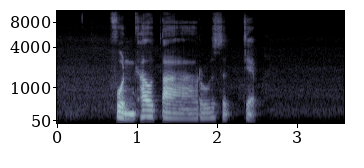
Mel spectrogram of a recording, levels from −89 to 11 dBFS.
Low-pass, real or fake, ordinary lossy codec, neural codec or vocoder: none; real; none; none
